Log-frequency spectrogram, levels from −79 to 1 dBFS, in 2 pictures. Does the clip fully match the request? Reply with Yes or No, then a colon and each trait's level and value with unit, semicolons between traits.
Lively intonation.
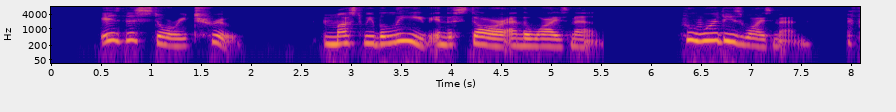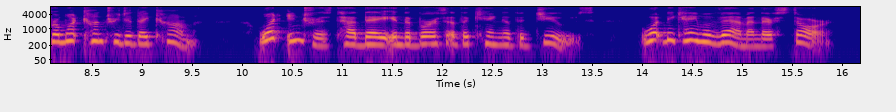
Yes: wide, 6.1 semitones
